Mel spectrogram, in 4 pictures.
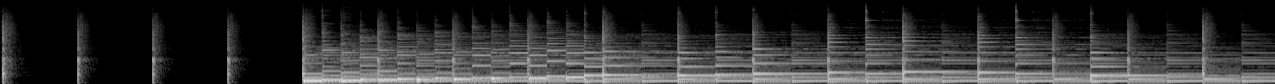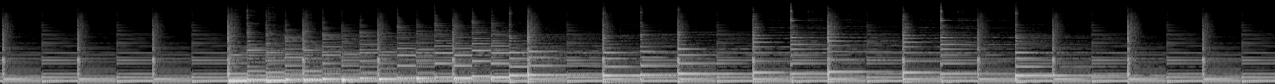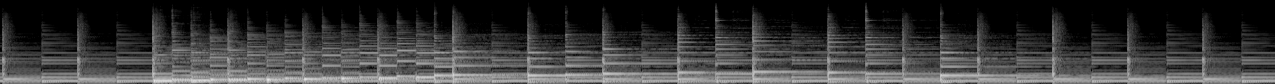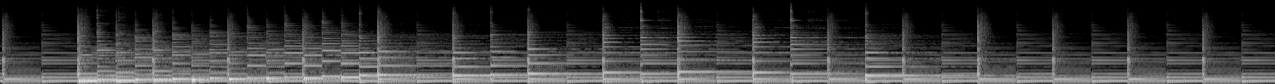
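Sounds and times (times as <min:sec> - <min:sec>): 
music in the mixolydian mode on E: 0:03.0 - 0:51.0.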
